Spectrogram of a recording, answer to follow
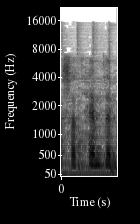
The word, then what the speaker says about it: Southampton: Sekarang Southampton bukan Soton.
